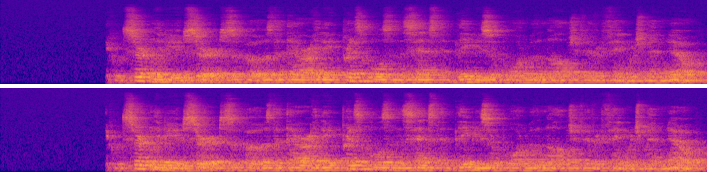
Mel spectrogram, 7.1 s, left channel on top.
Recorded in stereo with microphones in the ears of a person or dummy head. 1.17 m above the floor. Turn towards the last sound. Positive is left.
turn(degrees=-50)  # may be behind; listen again after turning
